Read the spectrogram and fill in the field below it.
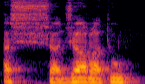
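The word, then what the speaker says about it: الشجرة: Entonces se fusiona la lam aquí y se dice ash-shajaratu.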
